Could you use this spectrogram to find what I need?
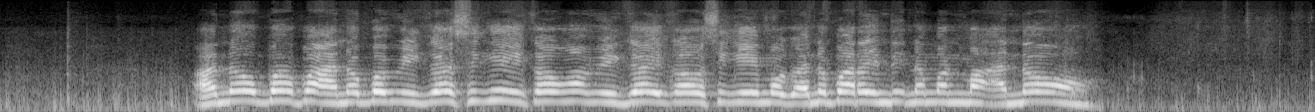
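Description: A middle-aged woman sings loudly close to a microphone.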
